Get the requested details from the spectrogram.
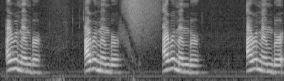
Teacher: É mais forte no I. E esse som de I que tem do I, ele meio que desaparece. Aí a gente junta com remember.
